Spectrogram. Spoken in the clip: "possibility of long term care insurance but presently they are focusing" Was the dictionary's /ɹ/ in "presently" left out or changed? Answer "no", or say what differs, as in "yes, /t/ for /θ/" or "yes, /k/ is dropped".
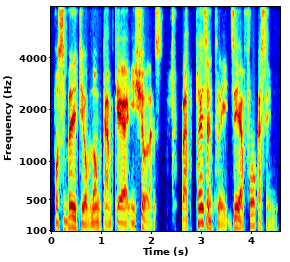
yes, /l/ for /ɹ/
